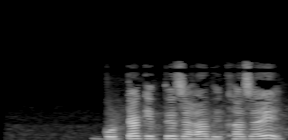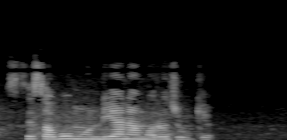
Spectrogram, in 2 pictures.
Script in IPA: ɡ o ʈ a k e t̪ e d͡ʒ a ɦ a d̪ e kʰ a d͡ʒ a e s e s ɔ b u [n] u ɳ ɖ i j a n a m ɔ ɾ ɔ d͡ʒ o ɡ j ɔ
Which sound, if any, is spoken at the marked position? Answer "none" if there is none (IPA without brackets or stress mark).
m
